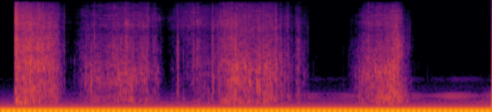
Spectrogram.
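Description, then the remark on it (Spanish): A very heavy feather pillow has its cover and wrapping slashed open with one cut on a dining room table: a long, rough ripping of fabric followed by a shorter, harsh tearing burst, loud and noisy, over a steady low hum, with no one speaking. “Salieron con él y sobre la mesa del comedor, Jordán cortó funda y envoltura de un tajo.”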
